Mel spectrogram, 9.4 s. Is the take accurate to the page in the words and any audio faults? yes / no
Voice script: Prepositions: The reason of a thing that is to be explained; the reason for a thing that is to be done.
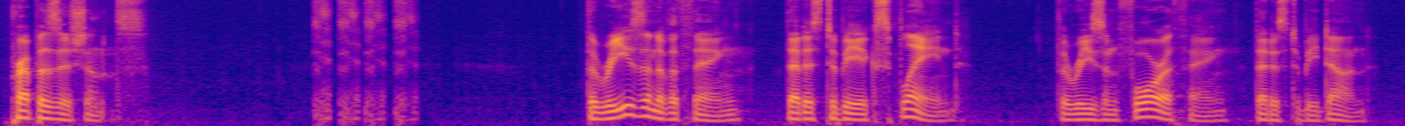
no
